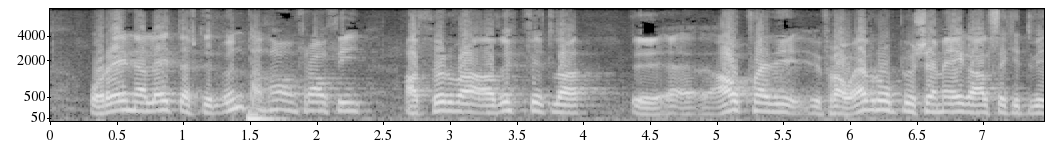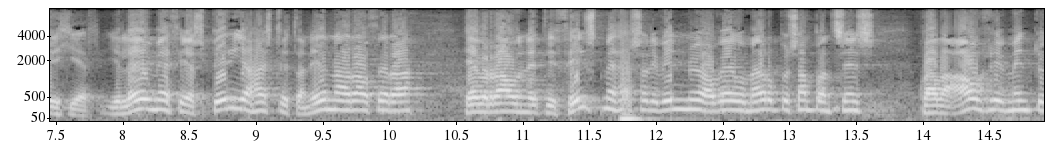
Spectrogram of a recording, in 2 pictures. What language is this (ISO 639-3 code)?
isl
